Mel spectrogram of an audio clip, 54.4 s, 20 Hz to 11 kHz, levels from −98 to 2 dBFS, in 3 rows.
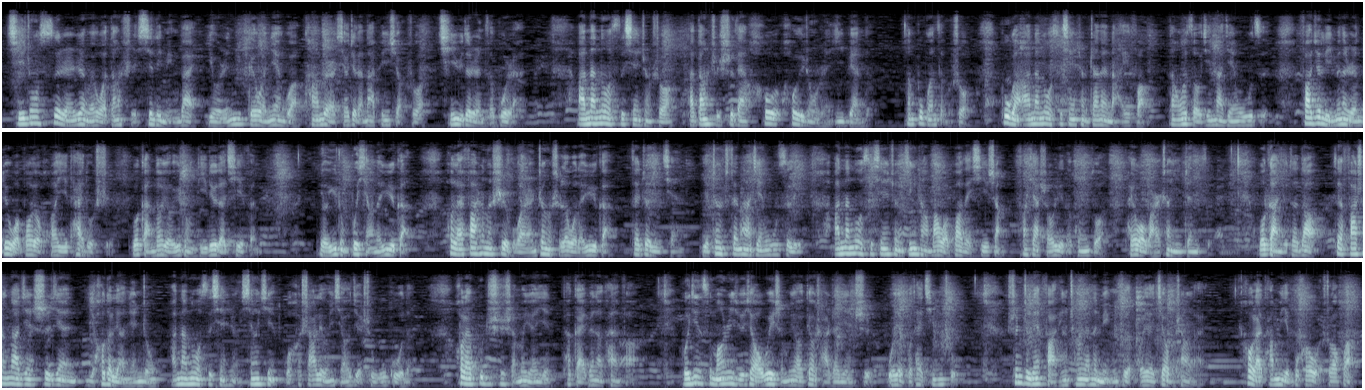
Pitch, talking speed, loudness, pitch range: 130 Hz, 300 characters per minute, -25 LUFS, 105-150 Hz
